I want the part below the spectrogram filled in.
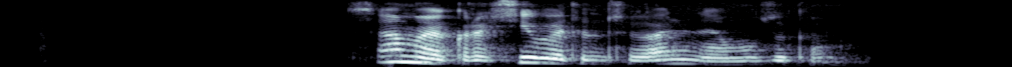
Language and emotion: Russian, neutral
